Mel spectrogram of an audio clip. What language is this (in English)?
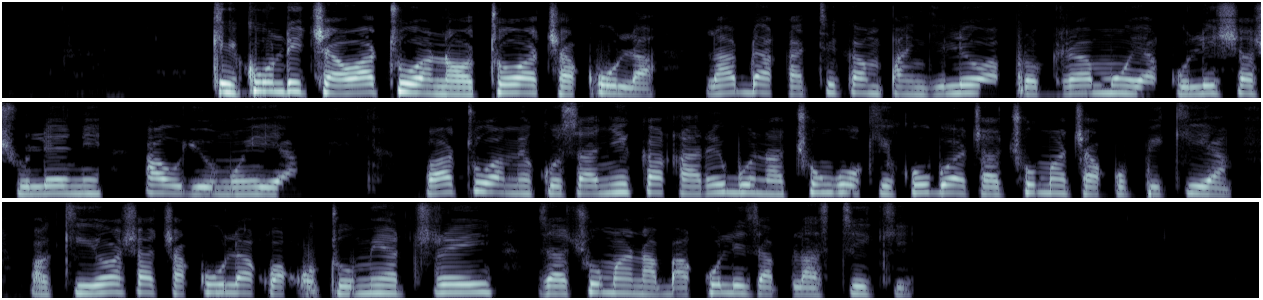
Swahili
